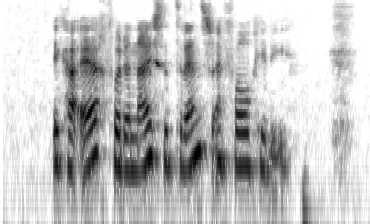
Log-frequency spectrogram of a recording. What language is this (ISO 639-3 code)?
fry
